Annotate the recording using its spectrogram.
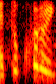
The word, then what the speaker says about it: Tucuruí: É Tucuruí que fala, né? Ah, Isso, foi. – perfeito. Então, acertei a pronúncia.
